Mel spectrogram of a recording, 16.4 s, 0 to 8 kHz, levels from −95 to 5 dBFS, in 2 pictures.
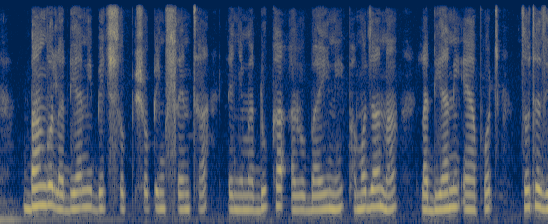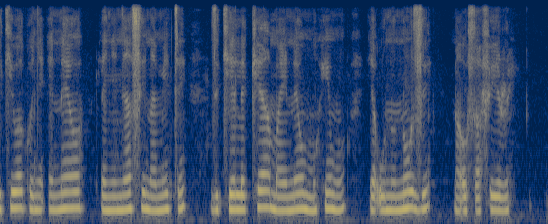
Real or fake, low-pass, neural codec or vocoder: real; 7.2 kHz; none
